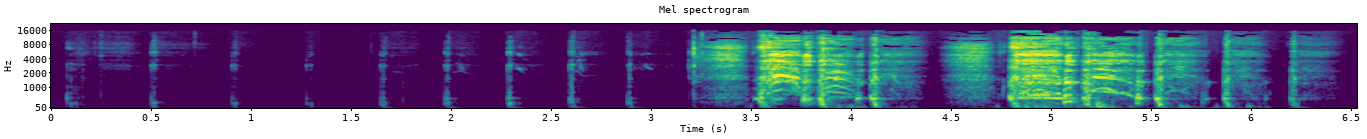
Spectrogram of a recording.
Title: Cross Dressing Coughing 82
